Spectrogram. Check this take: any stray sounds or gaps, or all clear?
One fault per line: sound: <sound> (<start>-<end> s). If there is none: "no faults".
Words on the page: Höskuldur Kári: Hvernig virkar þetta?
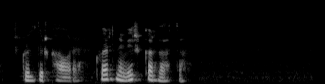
no faults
